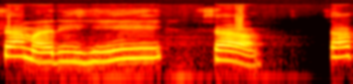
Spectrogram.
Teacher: انتہائی نرمی سے ادا کرنا ہے سیٹی کی اواز اور شدت ہرگز نہیں ہونی چاہیے سین کی طرح نہیں پڑھنا ثا نہیں پڑھنا ٹھیک ہے زبان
